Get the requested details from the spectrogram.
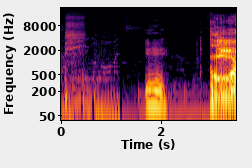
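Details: Person burping: several long, deep, voiced belches with music and talk in the background; burping.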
